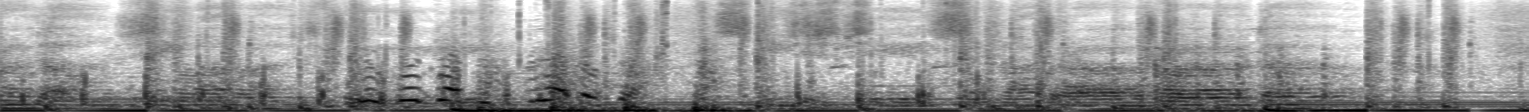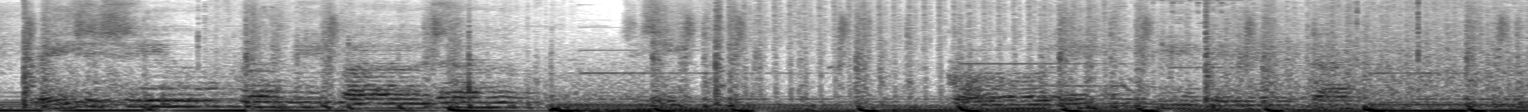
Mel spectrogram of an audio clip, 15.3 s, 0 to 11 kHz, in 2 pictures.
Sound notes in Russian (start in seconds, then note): 5.3 стук в дверь; 8.4 звук выбитой двери; 11.2 выстрелы, звуки перестрелки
